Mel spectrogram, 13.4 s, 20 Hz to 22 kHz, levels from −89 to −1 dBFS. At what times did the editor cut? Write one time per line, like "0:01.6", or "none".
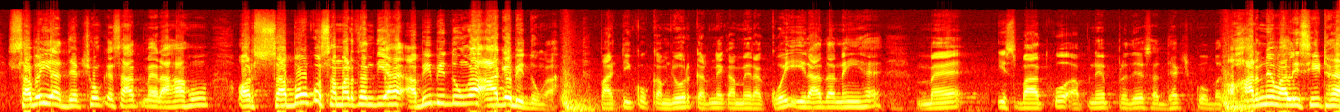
0:05.8
0:12.1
